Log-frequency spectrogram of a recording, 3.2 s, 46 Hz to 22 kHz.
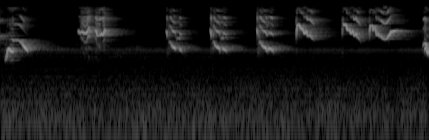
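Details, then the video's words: Oriental magpie-robin (kacer) sounding off to provoke other magpie-robins: a series of harsh, buzzy, high chirps about every third of a second, each with a brief whistled tail, over a quiet hum. "100 % Kacer Anda Pasti Respon Tanpa Nanti-Nanti !!!"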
